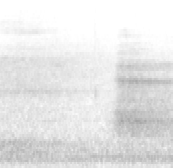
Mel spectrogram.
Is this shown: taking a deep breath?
yes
